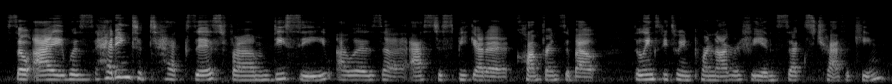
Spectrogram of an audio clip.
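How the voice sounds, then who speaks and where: An earnest woman recounts a personal experience in a recorded video statement. Her voice is bright and forward, sitting at an ordinary middle pitch. She talks with hesitant pauses and small fillers. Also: fairly even intonation, a little hiss or hum. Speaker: executive director of an advocacy group.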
